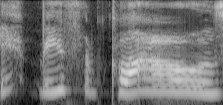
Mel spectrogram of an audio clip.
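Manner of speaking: put-on yelling, high and slow.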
